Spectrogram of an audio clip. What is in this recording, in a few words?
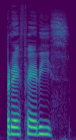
"preferis", spanish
